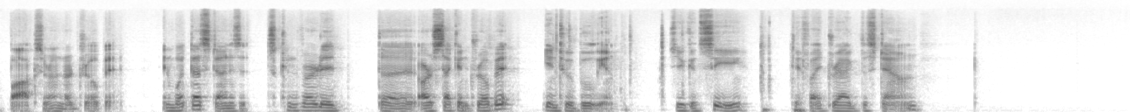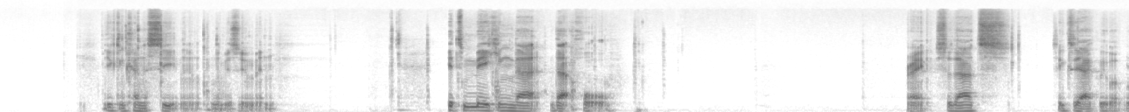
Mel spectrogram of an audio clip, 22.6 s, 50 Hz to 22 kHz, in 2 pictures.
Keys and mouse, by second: 6.6 middle click, 7.6 g, 7.9 z, 12.5 click, 12.8-13.3 middle drag, 14.7 click, 15.5-16.2 drag, 17.6 g, 17.9 z.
